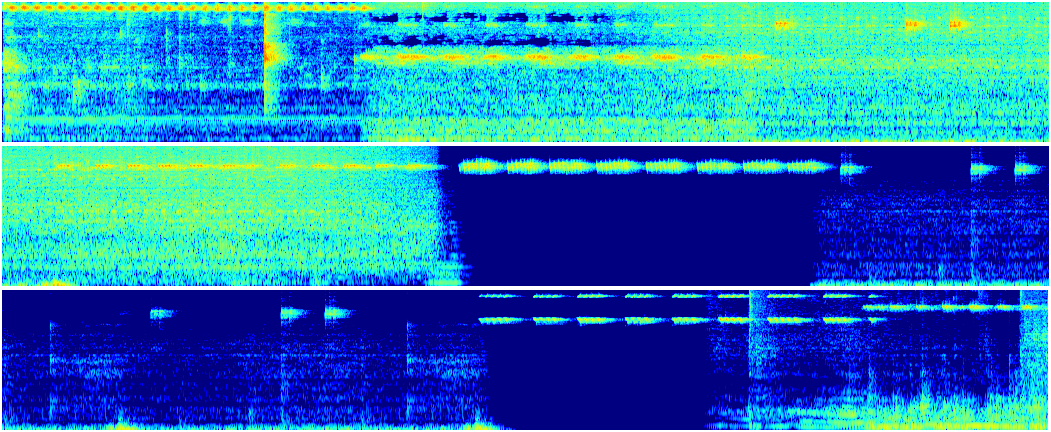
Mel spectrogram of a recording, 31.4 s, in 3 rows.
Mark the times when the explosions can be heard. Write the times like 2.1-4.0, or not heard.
not heard.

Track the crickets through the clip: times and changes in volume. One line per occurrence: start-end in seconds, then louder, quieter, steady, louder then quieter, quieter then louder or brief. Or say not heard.
0.0-31.3 quieter then louder.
